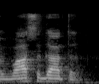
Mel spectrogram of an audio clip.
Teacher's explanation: ਵਸ ਕਸ ਕੇ ਬੋਲਣਾ ਗਤ ਪੋਲਾ ਬੋਲਣਾ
